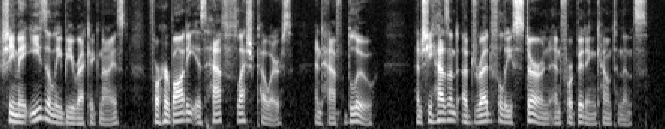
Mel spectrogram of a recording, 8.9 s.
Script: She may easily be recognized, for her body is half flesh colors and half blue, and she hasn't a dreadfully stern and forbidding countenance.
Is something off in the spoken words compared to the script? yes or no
no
